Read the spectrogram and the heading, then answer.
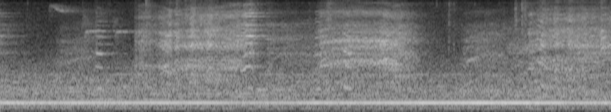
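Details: Eurasian Jays at the nest feeding young in Padarn Park woodlands, July: broad, noisy rasping bursts of uneven length, preceded by a few brief thin whistles from another bird, over a constant low hum.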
